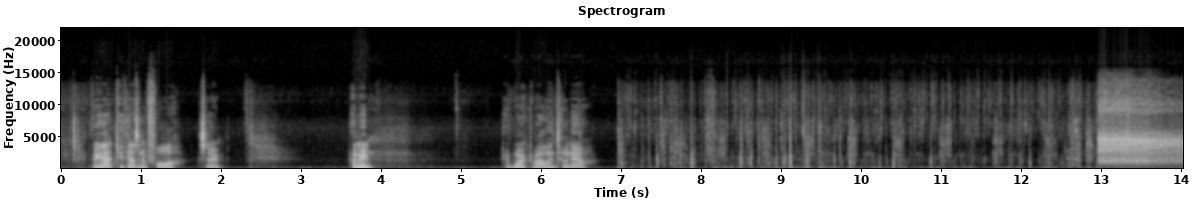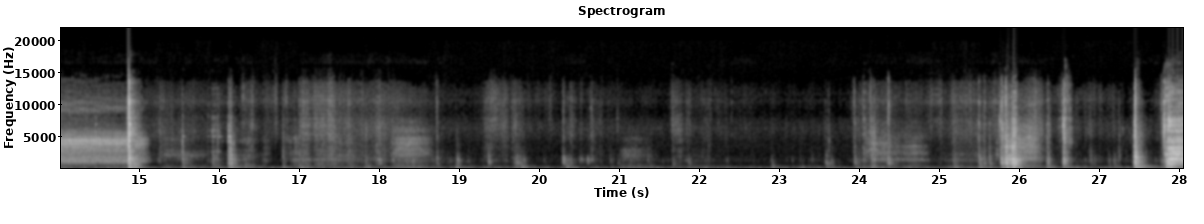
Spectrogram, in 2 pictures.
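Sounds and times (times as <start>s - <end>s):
hiss: 12.9s - 15.1s.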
